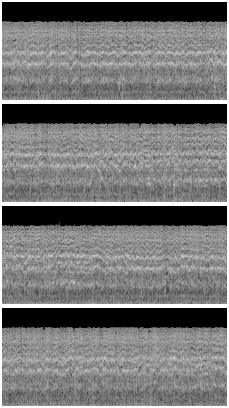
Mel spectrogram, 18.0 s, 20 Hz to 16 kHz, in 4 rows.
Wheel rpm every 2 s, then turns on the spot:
190, 200, 200, 200, 200, 190, 190, 190, 190.
none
